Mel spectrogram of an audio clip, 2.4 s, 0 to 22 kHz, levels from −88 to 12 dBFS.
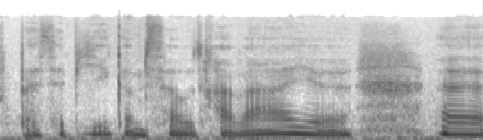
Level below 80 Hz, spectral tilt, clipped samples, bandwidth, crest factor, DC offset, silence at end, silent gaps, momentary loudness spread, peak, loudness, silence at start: -38 dBFS; -6 dB/octave; under 0.1%; 14 kHz; 14 dB; under 0.1%; 0 s; none; 7 LU; -8 dBFS; -23 LUFS; 0 s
